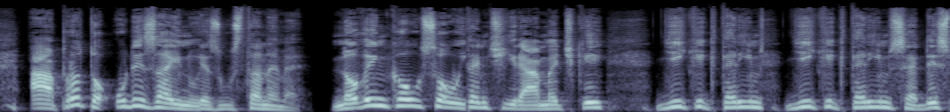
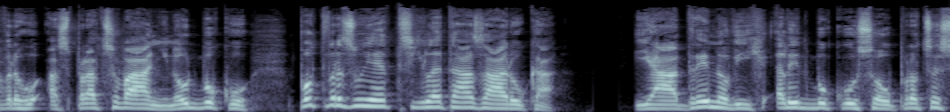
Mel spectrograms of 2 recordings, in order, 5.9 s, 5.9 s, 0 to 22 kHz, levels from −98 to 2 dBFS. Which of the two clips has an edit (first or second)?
first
